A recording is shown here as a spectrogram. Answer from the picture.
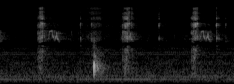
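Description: A knife blade scraped along a ferrocerium fire-starter rod, four quick scrapes about half a second apart, striking sparks to light magnesium shavings on tinder.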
